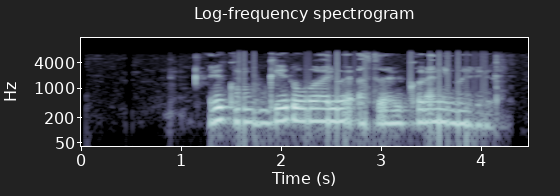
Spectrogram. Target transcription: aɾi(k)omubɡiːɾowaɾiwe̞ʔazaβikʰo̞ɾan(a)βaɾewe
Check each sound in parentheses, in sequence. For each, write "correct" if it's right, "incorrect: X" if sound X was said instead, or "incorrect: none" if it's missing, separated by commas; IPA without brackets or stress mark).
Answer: correct, incorrect: i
